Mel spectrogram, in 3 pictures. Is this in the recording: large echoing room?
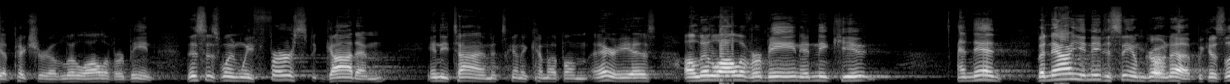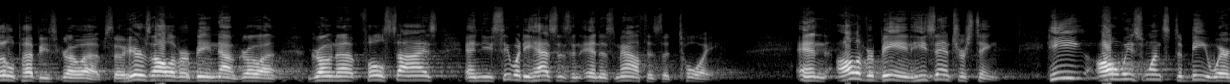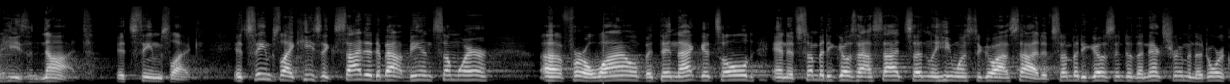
yes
